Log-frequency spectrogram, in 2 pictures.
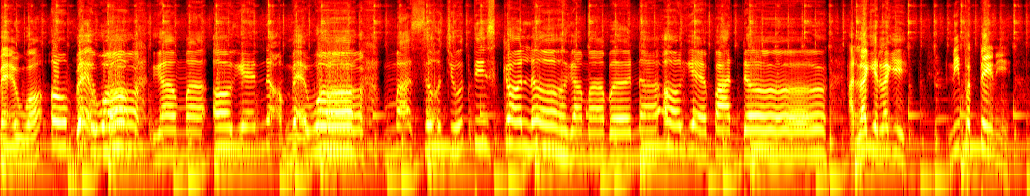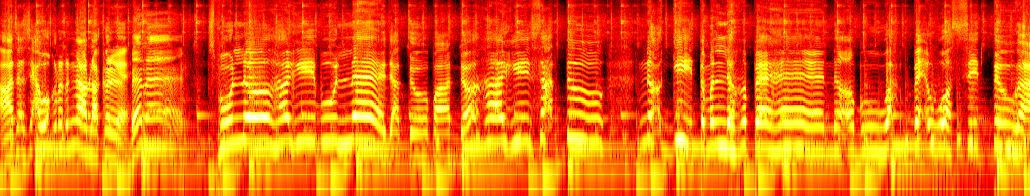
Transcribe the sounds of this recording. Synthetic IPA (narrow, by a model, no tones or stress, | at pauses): b̥ɛʔwɔɔbɛʔwɔramaɔɣɛnɔʔbɛʔwɔ | masʊʔt͡ʃut̪isə̥kɔlɔramabənaoɣɛpadɔ | ʔa̰dalaɡiadalaɡinipənt̪ɪŋni | ʔas̬asiʔawɔʔkənadəŋablakudlɛ̰bɛlɛsə̥pulohɦaɾibulɛhd͡ʒat̪upadɔɦaɾisat̪u | nɔʔɡiʔt̪əmələhŋəpɛɦɛnɔʔbuwaʔbɛʔwɔsit̪ua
